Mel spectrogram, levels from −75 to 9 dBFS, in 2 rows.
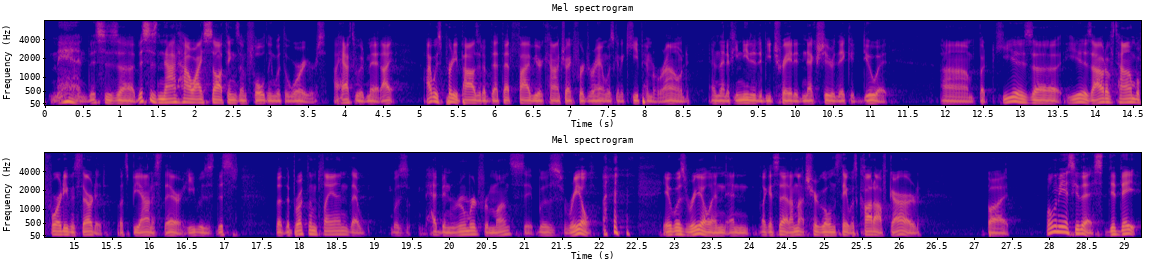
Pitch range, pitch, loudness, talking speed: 85-115 Hz, 95 Hz, -27 LUFS, 230 wpm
